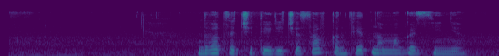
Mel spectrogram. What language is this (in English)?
Russian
